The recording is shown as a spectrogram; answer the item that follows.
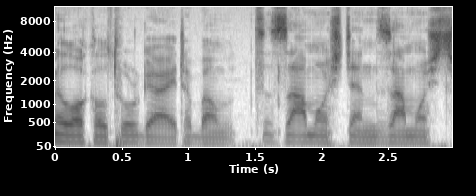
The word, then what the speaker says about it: Zamość: But we've come to the beautiful city of, my last chance to mispronounce something, Zamość. – It's Zamość.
